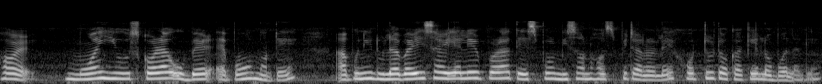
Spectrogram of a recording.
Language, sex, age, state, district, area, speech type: Assamese, female, 45-60, Assam, Sonitpur, rural, spontaneous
